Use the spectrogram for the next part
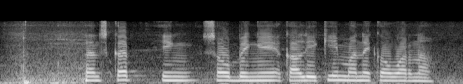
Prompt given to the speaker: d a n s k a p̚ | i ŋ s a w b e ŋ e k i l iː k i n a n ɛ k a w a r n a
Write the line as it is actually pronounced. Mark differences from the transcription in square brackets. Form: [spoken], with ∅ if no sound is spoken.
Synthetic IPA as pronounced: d a n s k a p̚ | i ŋ s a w b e ŋ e k [a] l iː k i [m] a n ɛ k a w a r n a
